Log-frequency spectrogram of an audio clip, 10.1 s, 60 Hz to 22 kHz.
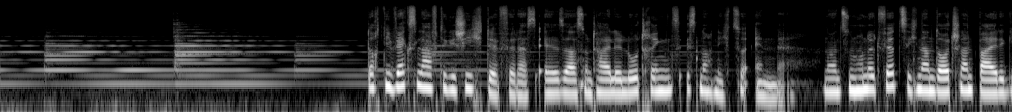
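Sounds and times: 
church bell tolling in a tower: 0:00.0 - 0:07.4
speech: 0:03.7 - 0:10.1.

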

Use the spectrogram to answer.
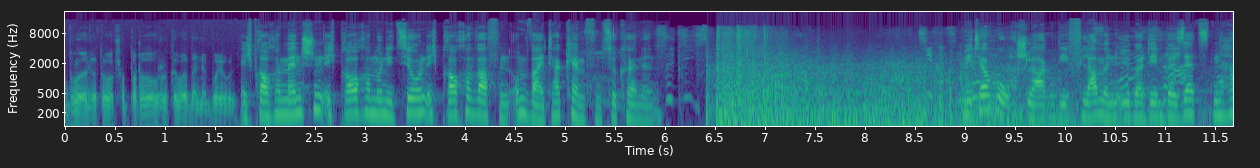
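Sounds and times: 
speech: 0:00.0 - 0:07.2, 0:09.0 - 0:11.6
heavy explosions during a military strike at a seaport: 0:06.4 - 0:11.6.

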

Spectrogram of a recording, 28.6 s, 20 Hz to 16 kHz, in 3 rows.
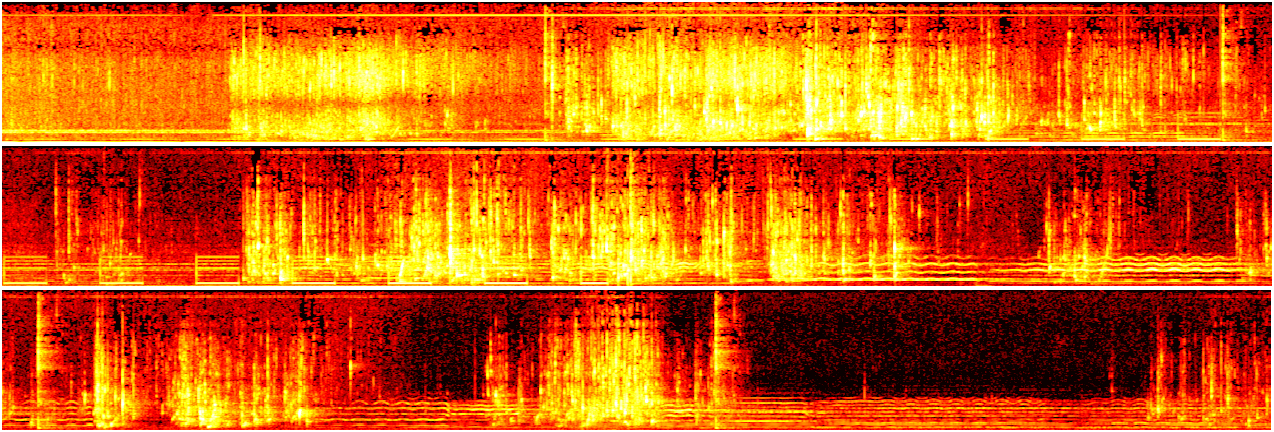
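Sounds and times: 
warm water splashing and sloshing in a filled bathtub: 0:00.0 - 0:26.8, 0:27.4 - 0:28.5
humming and whistling tones: 0:00.0 - 0:28.5.

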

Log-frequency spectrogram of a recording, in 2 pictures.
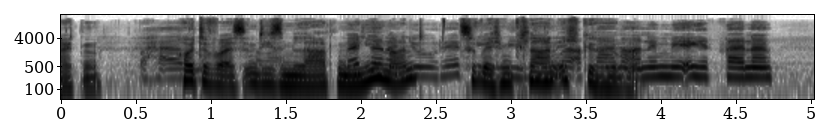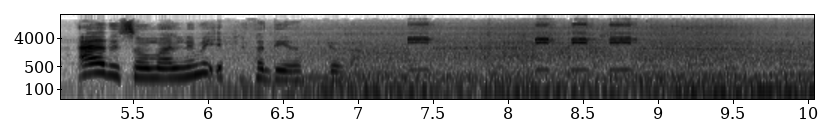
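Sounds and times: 
speech: 0:00.0 - 0:07.2
steady engine rumble of busy street traffic with three-wheelers and trucks: 0:02.6 - 0:10.0
faint short honks: 0:07.3 - 0:09.0
loud horn toots: 0:07.3 - 0:09.0.

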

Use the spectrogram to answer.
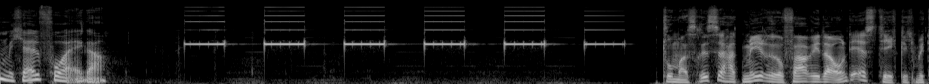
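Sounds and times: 
speech: 0:00.0 - 0:01.1, 0:06.6 - 0:09.2
bicycle alarm blaring in piercing electronic beeps: 0:01.8 - 0:06.4.

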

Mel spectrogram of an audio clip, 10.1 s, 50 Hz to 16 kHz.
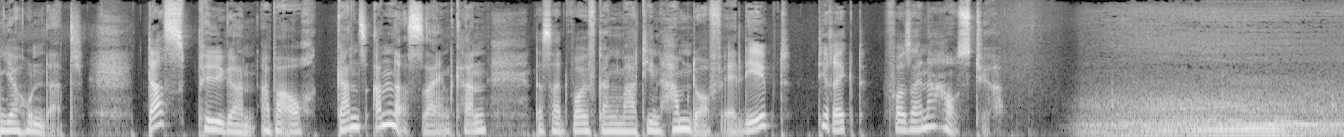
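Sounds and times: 
speech: 0:00.0 - 0:08.7
traffic of car engines on a busy city square in Berlin: 0:08.0 - 0:10.0.

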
